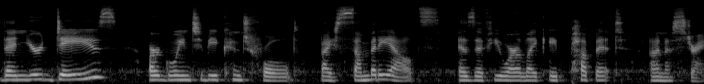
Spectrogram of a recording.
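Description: This woman speaks at a fairly slow pace with ordinary pitch variation. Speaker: motivational speaker. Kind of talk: motivational vlog talk. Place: home room. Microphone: phone near.

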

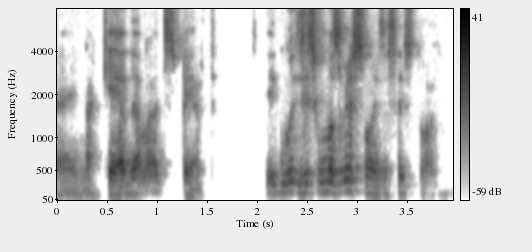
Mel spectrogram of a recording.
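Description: A man's voice moves at a moderate pace over a quiet background. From Minas Gerais, Brazil (Varginha); Minas Gerais, Brazil. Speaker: psychoanalyst and therapist; guest. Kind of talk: interview conversation. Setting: live stream. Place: home room.

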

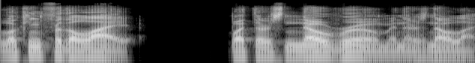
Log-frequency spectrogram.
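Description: Over a quiet background, a man talks at a fairly low pitch with ordinary pitch variation in a dry sound with no echo. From Kansas, rural. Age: 20s. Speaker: YouTuber and musician; YouTuber. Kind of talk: casual chat. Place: studio. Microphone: handheld.

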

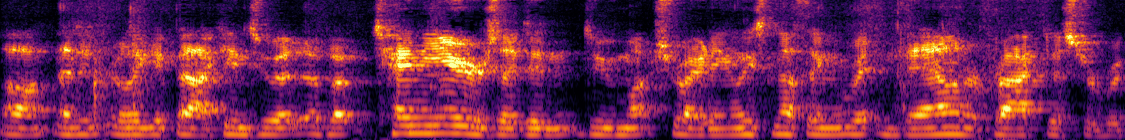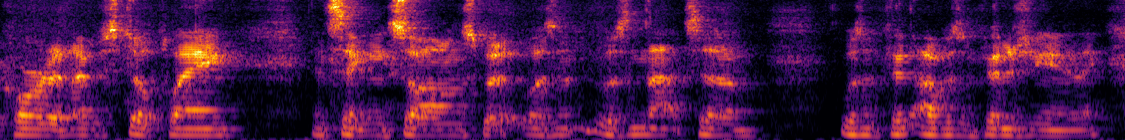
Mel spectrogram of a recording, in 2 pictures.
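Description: A man speaks at a fairly high pitch with monotone, flat intonation. Room echo is audible, along with light background noise. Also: fairly quick pace. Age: 40s. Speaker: singer-songwriter. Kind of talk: casual vlog monologue. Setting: home studio. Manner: halting, many fillers. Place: studio.

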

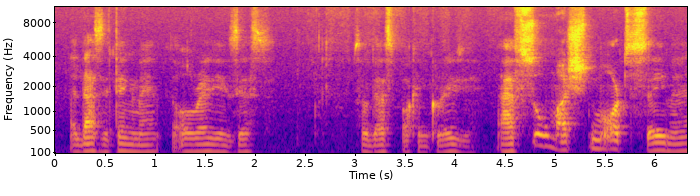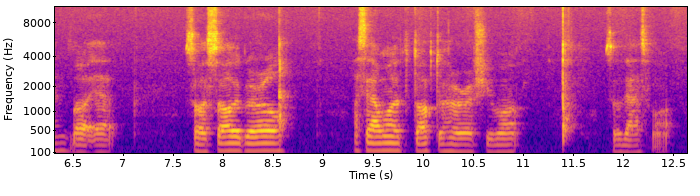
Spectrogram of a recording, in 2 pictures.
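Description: A man's medium-pitched voice with fairly even intonation and long, frequent pauses, against noticeable background noise. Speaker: vlogger. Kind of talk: casual vlog monologue. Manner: slow.

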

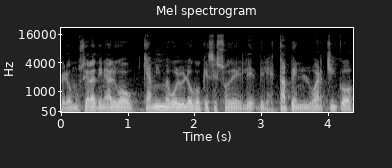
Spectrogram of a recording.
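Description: The speaker is a man with a dark, mellow tone. He moves along at a fairly quick pace. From Argentina. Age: 20s. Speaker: streamer and football fan guest; podcast guest. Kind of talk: casual chat. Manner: animated. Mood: relaxed, enthusiastic about football. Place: studio. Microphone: studio mic.

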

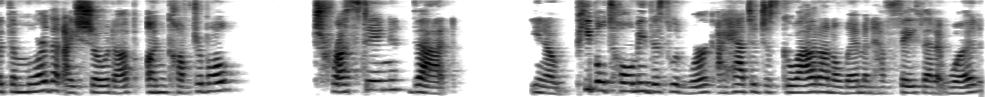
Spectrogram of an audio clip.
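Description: In a quiet background, a woman speaks at medium pitch and a moderate pace, with ordinary pitch variation. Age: 40s. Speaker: recovery advocate and therapist; podcast guest. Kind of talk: interview testimony. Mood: earnest, reflective. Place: home room. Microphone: webcam.

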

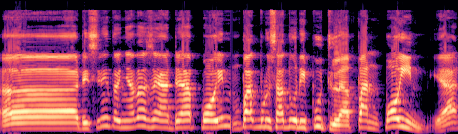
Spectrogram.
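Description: A man with an East Javanese accent in an animated, angry tone, on a very clean recording with a silent background. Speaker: crypto YouTuber. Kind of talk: casual tutorial. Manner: intonation sounds like angry arguing.

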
